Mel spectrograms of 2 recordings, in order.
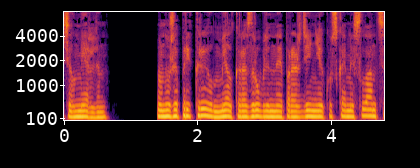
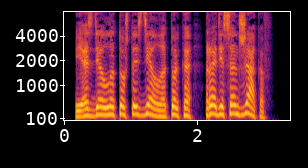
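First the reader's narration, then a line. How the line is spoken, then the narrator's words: Exclaiming. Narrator (Russian): воскликнула Мэри Хью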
